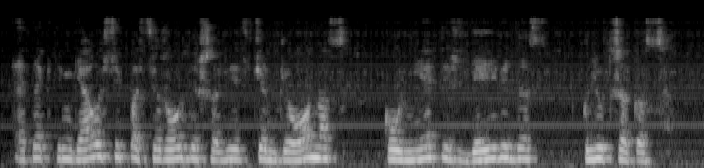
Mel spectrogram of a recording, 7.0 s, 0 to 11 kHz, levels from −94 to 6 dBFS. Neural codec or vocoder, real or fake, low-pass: none; real; 7.2 kHz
